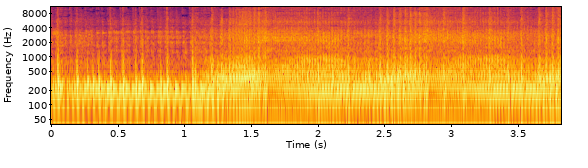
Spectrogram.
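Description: Yamaha RXK motorcycle engine with a newly replaced genuine piston ring, revving loudly and close in a rough two-stroke rasp, with rises and falls in pitch across the clip and no voices.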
